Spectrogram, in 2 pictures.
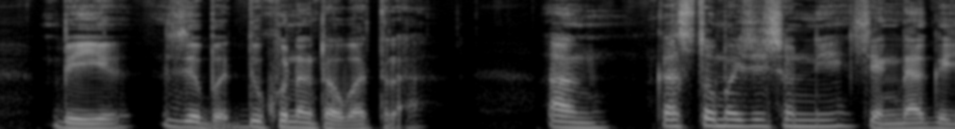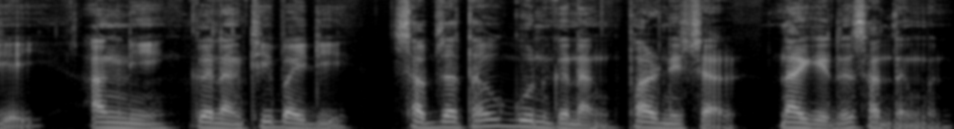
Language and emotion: Bodo, sad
